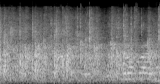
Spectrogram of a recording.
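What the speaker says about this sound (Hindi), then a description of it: "तालियां बजा करके उन दोनों का स्वागत करना चाहिए हमें।" An audience at a village community programme claps to welcome two guests, a continuous crowded patter of hands with a voice speaking over it.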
